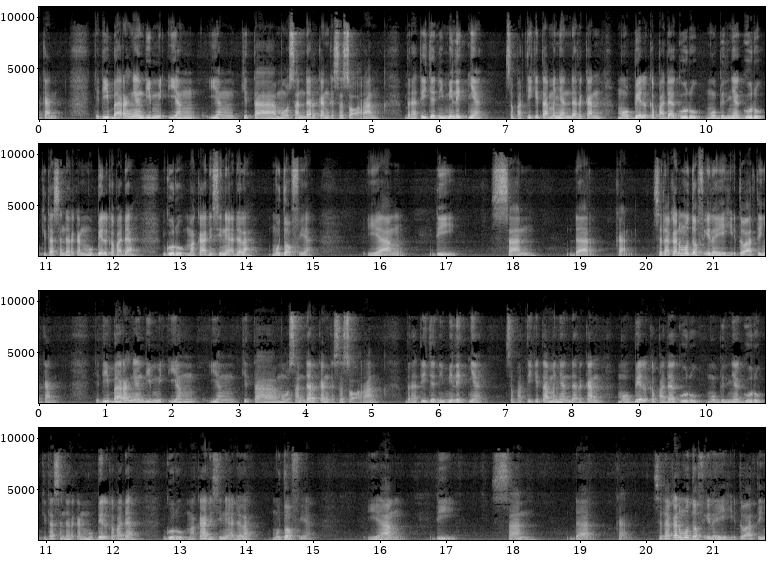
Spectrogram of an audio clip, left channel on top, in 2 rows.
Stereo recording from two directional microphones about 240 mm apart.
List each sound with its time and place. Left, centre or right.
0.0 s speech: left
